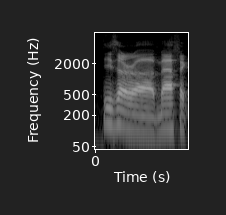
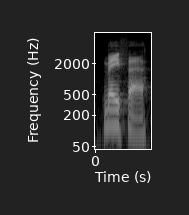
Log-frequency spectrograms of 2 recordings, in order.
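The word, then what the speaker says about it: Mafac: Yeah, these are Mafic competitions. So, Mayfac competitions, as I've learned how they're actually called.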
